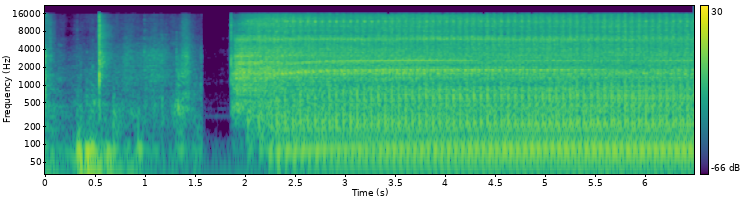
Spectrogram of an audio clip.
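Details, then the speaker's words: Old USA-made Bosch GSH 27 demolition breaker hammer after repair (dried grease that no longer sealed the piston was washed out and replaced with fresh grease): quiet at first, then steady fast even pounding as grease disperses; normal hammering. "as you can hear whenever started off she's fairly quiet wasn't making a lad hammer then with a few minutes of it running the actual new grease inside starts getting dispersed where it's need needed to be"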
